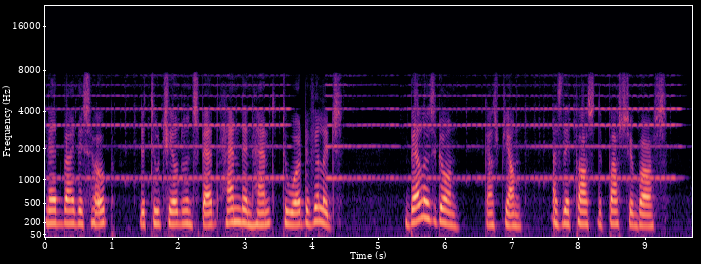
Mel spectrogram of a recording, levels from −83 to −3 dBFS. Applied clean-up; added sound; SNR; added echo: none; Bowed string instrument; 14 dB; none.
